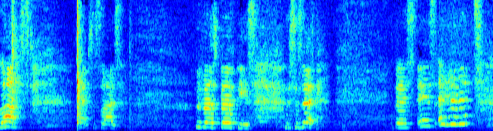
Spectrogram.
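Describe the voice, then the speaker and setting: Very slowly and at a high pitch, a woman speaks with big swings in loudness over noticeable background noise. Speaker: fitness instructor. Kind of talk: workout instruction. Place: home room. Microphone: camera far.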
